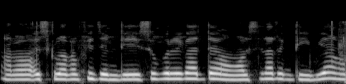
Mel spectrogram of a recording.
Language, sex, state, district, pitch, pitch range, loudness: Chakma, female, Tripura, Unakoti, 240 Hz, 225-255 Hz, -14 LUFS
